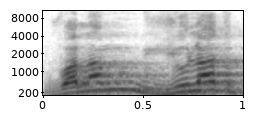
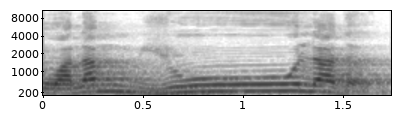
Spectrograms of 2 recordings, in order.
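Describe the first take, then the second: First: The vowel after y is cut short. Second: The vowel after y is drawn out long. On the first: The speaker calls it wrong. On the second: The speaker calls it right.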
